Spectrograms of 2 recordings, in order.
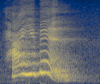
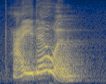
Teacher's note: Sometimes the auxiliary verb disappears completely.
